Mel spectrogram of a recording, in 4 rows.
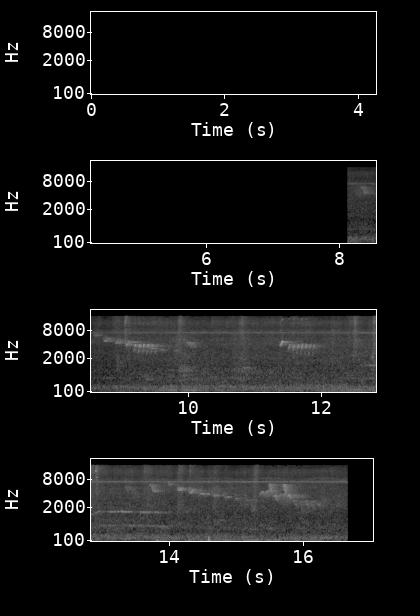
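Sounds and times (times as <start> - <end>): low background noise: 8.2 - 16.7
small birds chirping: 8.2 - 16.7.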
